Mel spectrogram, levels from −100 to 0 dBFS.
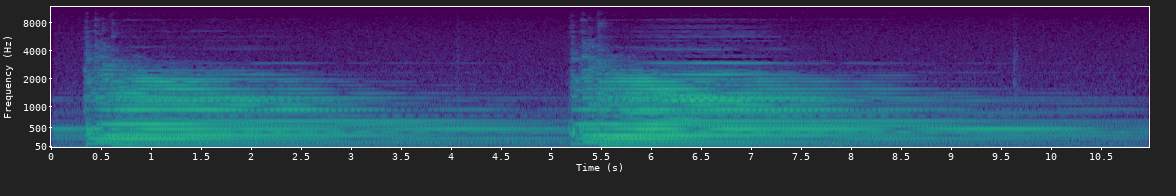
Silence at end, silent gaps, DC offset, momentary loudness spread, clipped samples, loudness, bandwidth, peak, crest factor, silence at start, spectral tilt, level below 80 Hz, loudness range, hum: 0 s; none; under 0.1%; 17 LU; under 0.1%; -38 LUFS; 10.5 kHz; -22 dBFS; 16 dB; 0 s; -7 dB/octave; -62 dBFS; 9 LU; none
